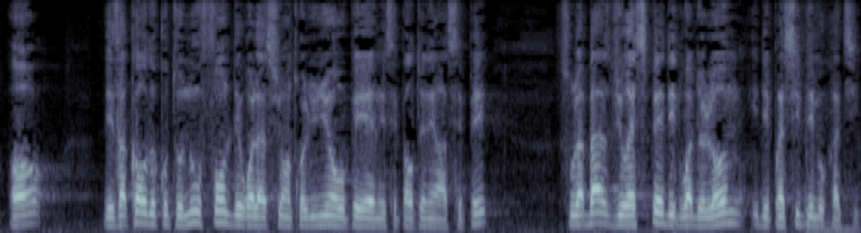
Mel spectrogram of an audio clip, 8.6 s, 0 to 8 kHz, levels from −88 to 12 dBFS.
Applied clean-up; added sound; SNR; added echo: none; none; none; none.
